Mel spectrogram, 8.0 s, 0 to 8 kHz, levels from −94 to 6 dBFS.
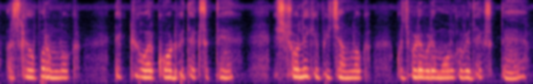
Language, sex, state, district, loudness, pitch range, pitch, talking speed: Hindi, male, West Bengal, Alipurduar, -18 LUFS, 240-270 Hz, 250 Hz, 185 wpm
